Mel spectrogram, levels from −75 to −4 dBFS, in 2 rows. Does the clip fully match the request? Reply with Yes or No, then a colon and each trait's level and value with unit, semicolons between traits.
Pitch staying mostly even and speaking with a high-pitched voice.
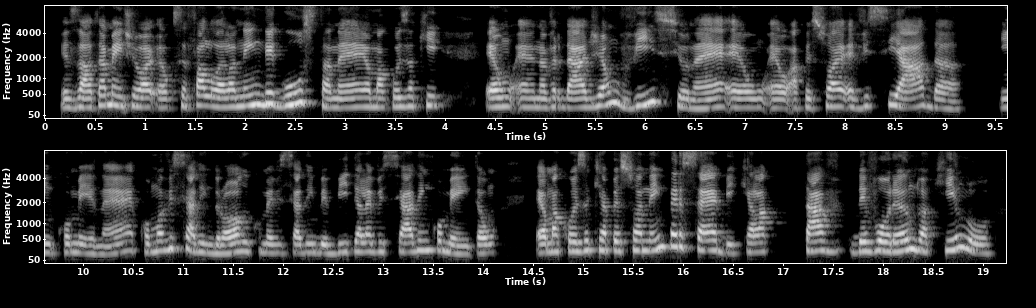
No: average, 3.1 semitones; high, 210 Hz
